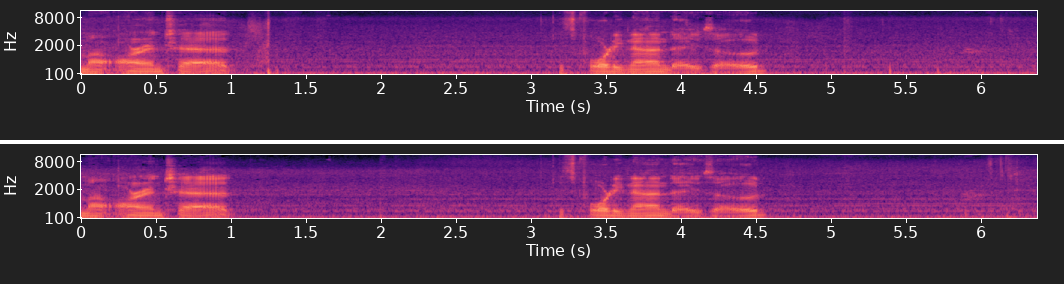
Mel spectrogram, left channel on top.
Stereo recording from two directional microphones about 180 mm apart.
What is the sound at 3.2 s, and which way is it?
Speech, centre (ahead or behind).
